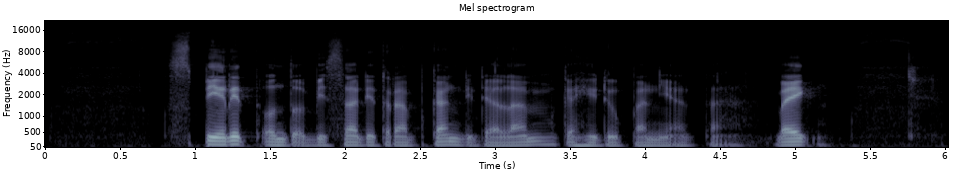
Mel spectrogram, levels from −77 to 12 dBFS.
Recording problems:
none

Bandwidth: 15 kHz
